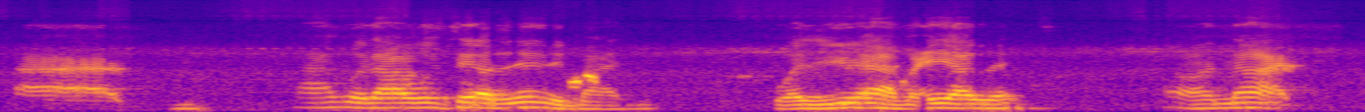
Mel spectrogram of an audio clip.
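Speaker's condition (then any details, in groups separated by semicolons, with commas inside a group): ALS; about eight years since diagnosis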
